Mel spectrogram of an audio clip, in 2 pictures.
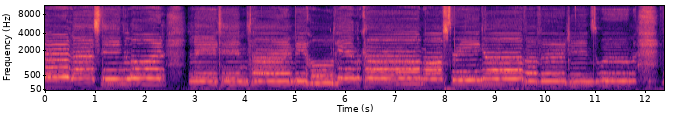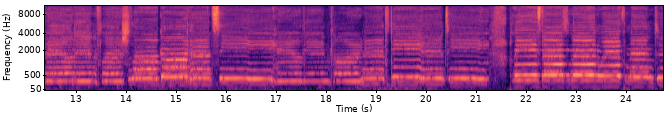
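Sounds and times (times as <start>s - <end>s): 
alto singing a Christmas carol: 0.0s - 24.7s.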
